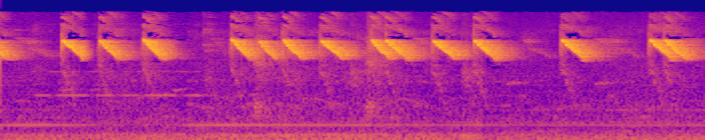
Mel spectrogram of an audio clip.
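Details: ['Lure sound for wild white-eyes: about a dozen sharp, high descending chirps, often in quick pairs, repeated roughly every half second to second, with a low constant hum beneath.']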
